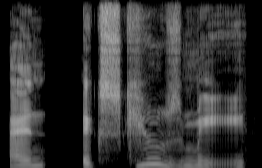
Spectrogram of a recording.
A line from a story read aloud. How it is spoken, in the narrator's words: said Malfoy in a sneering voice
